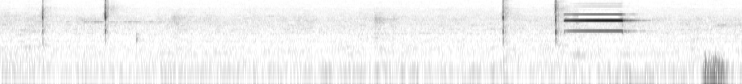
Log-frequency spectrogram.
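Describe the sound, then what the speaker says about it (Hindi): A multimeter on continuity range gives one short electronic beep, steady and fairly faint, after a few soft clicks and taps of the probes in a quiet room. "कंटिन्यूटी पर बीप का साउंड आता है।"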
